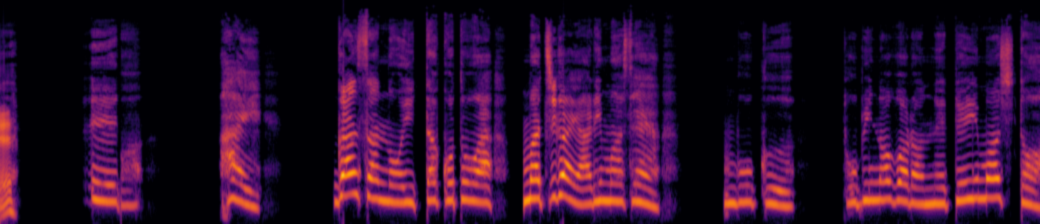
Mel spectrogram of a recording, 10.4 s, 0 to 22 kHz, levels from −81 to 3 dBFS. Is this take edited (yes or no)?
yes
